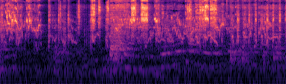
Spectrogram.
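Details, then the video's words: Morning calls of budgerigars in Larkana, Sindh: a busy mix of scratchy warbling, chirps and squawks from many birds, coming in uneven bursts with brief quieter gaps. "Budgies birds morning Sounds"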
